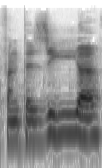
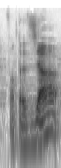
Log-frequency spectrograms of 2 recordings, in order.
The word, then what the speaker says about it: Fantasia: réaction amongst à aix avec fantaisie déjà comme on dit fantasia bref en france est mal prononcé fantasia bienvenue sur cette chaîne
